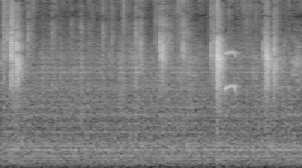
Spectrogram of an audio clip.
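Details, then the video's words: An Amazon parrot kept indoors gives four brief, high squeaky bursts about a second apart and one short clear whistled note near the end, while its owner tells it no and coaxes it to say hello. "Amaxon parrot says no and makes whistle sound"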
